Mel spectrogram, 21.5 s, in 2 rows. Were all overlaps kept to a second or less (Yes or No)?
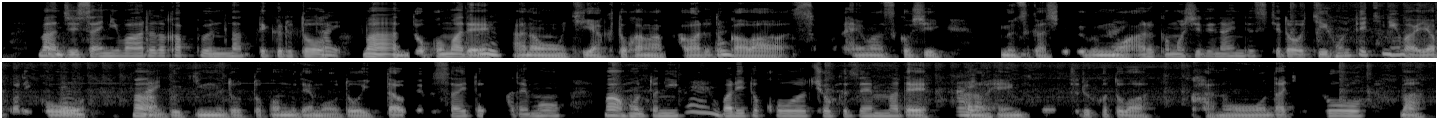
Yes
